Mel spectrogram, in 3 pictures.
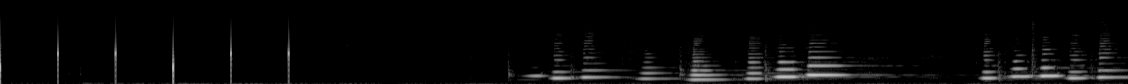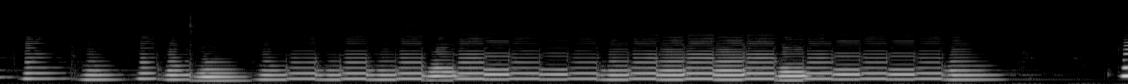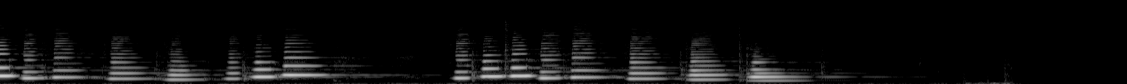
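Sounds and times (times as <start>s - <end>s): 
clarinet: 5.1s - 31.6s
saxophone: 5.1s - 31.6s.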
